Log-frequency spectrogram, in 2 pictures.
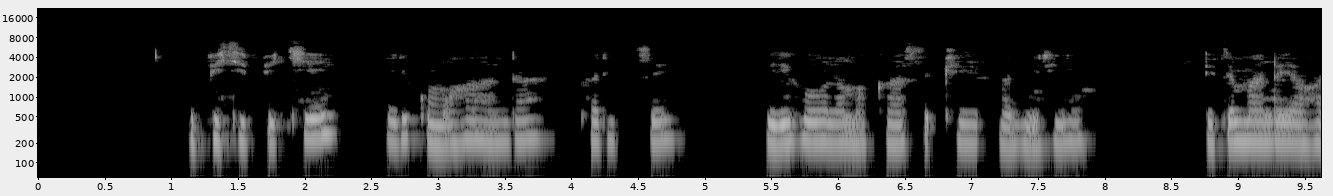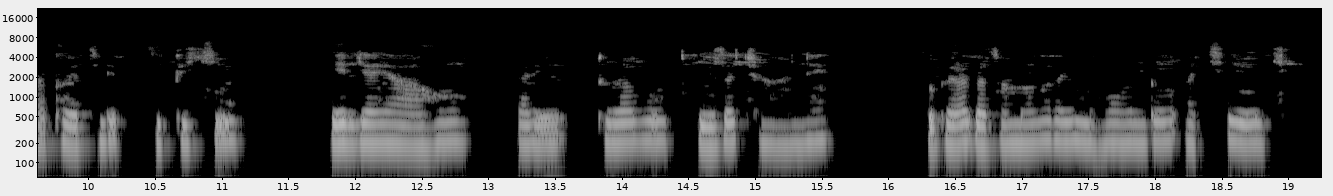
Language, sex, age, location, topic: Kinyarwanda, female, 18-24, Gakenke, government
